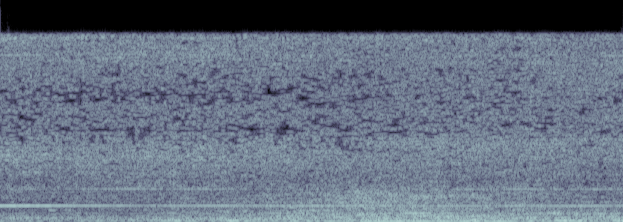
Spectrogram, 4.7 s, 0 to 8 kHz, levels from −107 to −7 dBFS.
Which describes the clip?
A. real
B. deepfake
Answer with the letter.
A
